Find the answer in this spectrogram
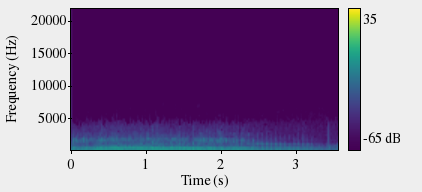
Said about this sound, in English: here comes a Chrysler Coupe now, just rounding that corner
